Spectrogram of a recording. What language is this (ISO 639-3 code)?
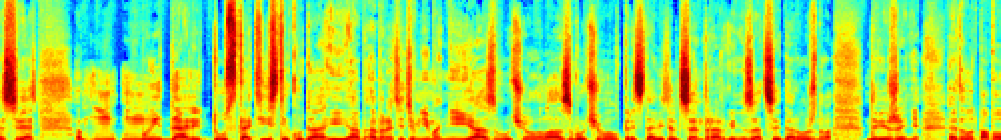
rus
